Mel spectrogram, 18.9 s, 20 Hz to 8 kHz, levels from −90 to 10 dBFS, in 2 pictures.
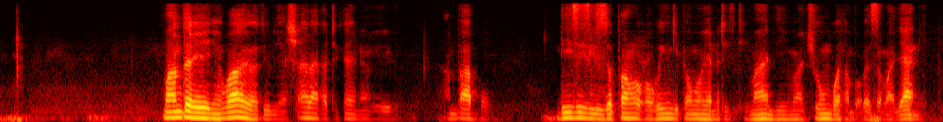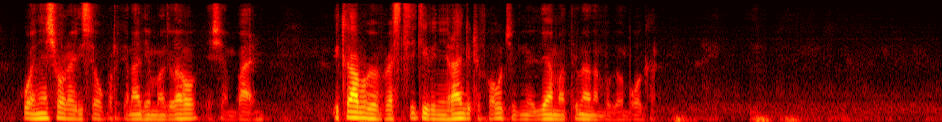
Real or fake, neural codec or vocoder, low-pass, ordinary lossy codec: fake; codec, 16 kHz, 0.8 kbps, ZipCodec; 7.2 kHz; MP3, 64 kbps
